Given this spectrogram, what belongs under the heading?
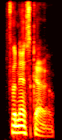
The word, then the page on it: finnesko: British English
